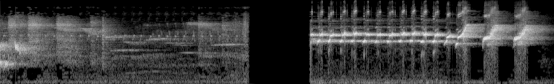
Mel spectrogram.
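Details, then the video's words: Vigorously singing white-rumped shama that mixes in sparrow, fighting lovebird and kapas tembak imitations. Rapid bright chirps repeat quickly after a brief silent gap. Shrill, high-pitched notes come before the gap. "Murai Batu Gacor Isian Gereja Tarung Love Bird Kapas Tembak Cililin"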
